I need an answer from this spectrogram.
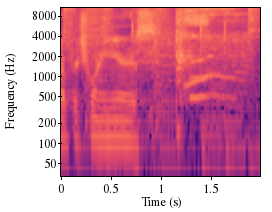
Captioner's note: laughter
